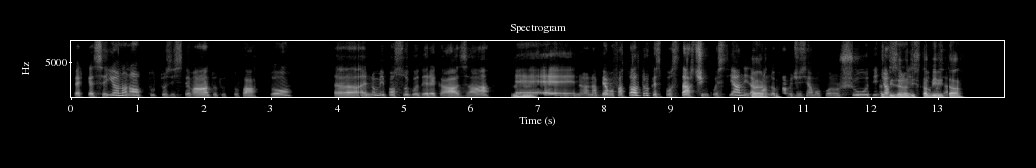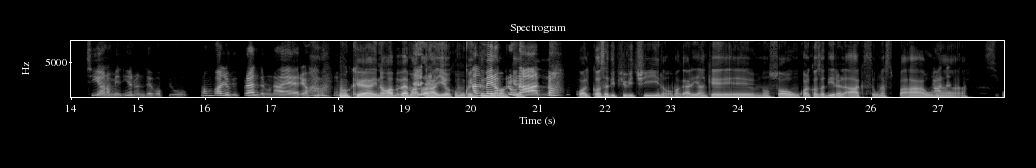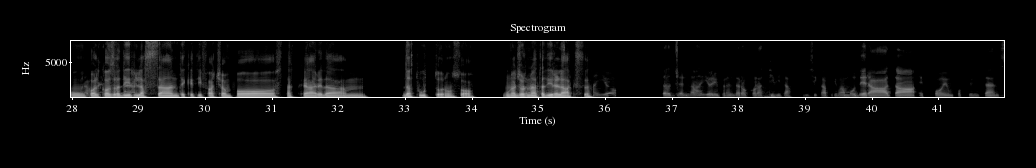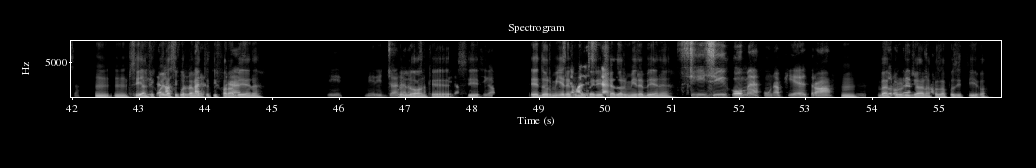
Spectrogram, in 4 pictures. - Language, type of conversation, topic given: Italian, advice, Come posso ridurre la nebbia mentale e ritrovare chiarezza?
- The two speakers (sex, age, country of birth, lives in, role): female, 35-39, Italy, Italy, user; male, 25-29, Italy, Italy, advisor
- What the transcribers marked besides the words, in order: "proprio" said as "propio"; "io" said as "ia"; chuckle; giggle; tapping; "Sicuramente" said as "curamente"; other background noise; "Sì" said as "ì"; "diciamo" said as "ciam"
